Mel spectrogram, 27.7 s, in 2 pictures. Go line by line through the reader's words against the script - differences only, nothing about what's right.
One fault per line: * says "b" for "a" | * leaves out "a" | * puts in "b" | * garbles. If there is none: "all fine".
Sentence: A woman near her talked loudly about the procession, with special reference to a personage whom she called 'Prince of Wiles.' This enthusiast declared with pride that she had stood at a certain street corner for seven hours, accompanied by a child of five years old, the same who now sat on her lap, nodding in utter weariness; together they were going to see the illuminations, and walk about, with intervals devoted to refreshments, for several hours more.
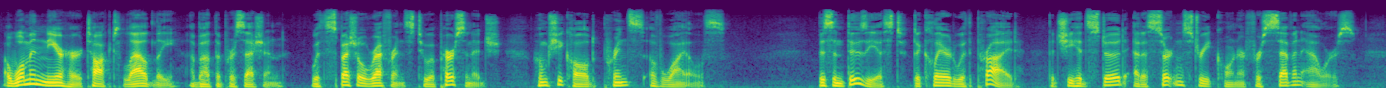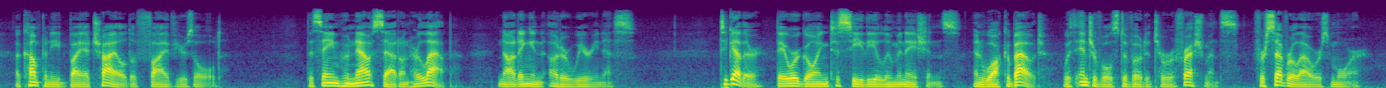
all fine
